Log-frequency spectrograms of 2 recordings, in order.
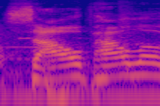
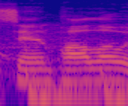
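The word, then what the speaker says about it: São Paulo: Sao Paulo. It's not San Paulo. It's Sao.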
